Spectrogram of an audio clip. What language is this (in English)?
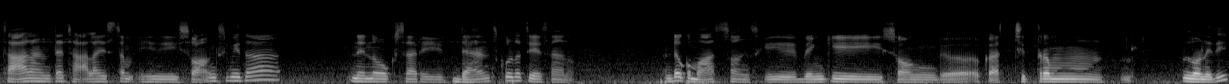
Telugu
